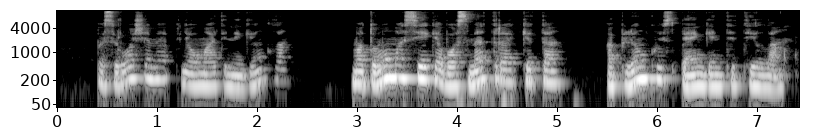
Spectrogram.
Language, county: Lithuanian, Šiauliai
